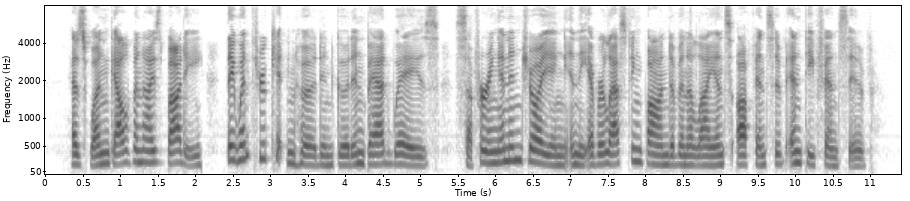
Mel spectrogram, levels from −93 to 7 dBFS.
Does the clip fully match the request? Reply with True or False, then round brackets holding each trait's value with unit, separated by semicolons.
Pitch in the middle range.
True (180 Hz)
